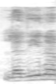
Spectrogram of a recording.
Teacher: لدینہ میں یا مدہ ہے تو اسے ایک الف کے برابر کھینچیں گے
